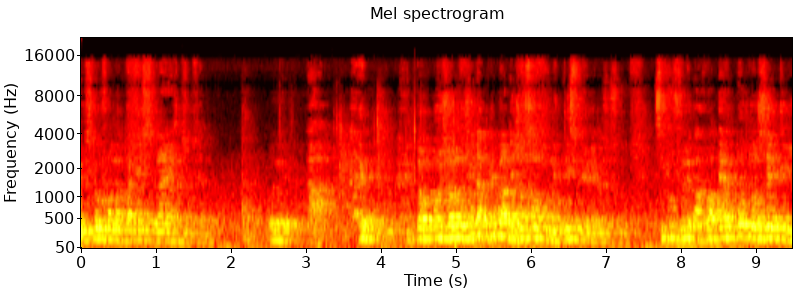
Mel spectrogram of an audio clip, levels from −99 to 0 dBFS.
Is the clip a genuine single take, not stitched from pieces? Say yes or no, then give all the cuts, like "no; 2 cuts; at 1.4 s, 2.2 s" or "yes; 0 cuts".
no; 1 cut; at 4.3 s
